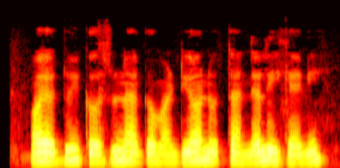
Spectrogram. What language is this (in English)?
Pashto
